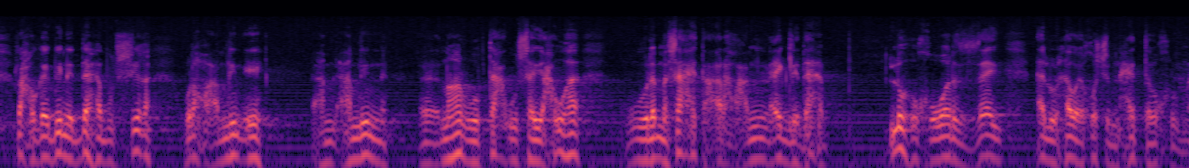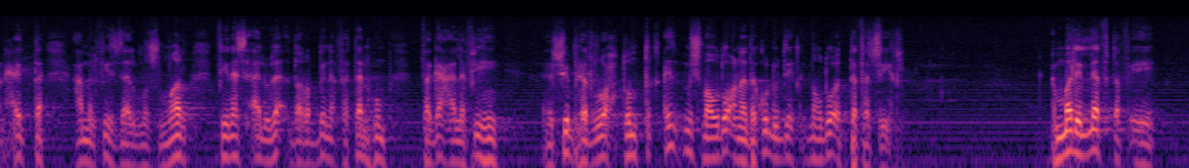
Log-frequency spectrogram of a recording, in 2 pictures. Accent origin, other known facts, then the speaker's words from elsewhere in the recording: Egypt; بتحصل الحاجات دي في الأرياف عندنا في مصر ساعات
